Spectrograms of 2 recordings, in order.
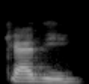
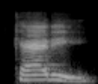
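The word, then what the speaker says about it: Kadi: hi la kita hi so actually my first name is pronounced caddy caddy yes so i'm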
